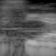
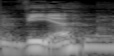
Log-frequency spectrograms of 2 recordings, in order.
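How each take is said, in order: First: The word begins with an F sound. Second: The word begins with a V sound. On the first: The speaker calls it right. "I think it's an F sound" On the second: The speaker calls it wrong. "I believe it's spelt with a V. So I used to pronounce it via"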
